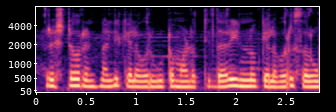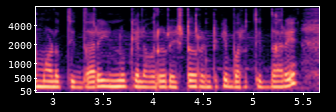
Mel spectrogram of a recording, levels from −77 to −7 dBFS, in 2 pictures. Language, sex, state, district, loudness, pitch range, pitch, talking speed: Kannada, female, Karnataka, Bangalore, -15 LUFS, 195-215 Hz, 200 Hz, 150 wpm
